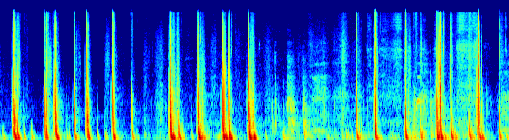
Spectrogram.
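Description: Rapid, irregular knocks and thumps of blows striking a phone camera held as the viewer's face: about a dozen hits in six seconds, with a short lull a little past the middle.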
